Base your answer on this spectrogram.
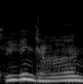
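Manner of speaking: put-on old man voice. Listing monster movies with a co-host: put-on old man voice. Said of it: "That's my old man voice".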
